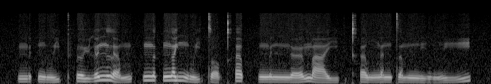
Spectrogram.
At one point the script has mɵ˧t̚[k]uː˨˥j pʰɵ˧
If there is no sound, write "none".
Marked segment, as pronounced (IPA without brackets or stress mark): ŋ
